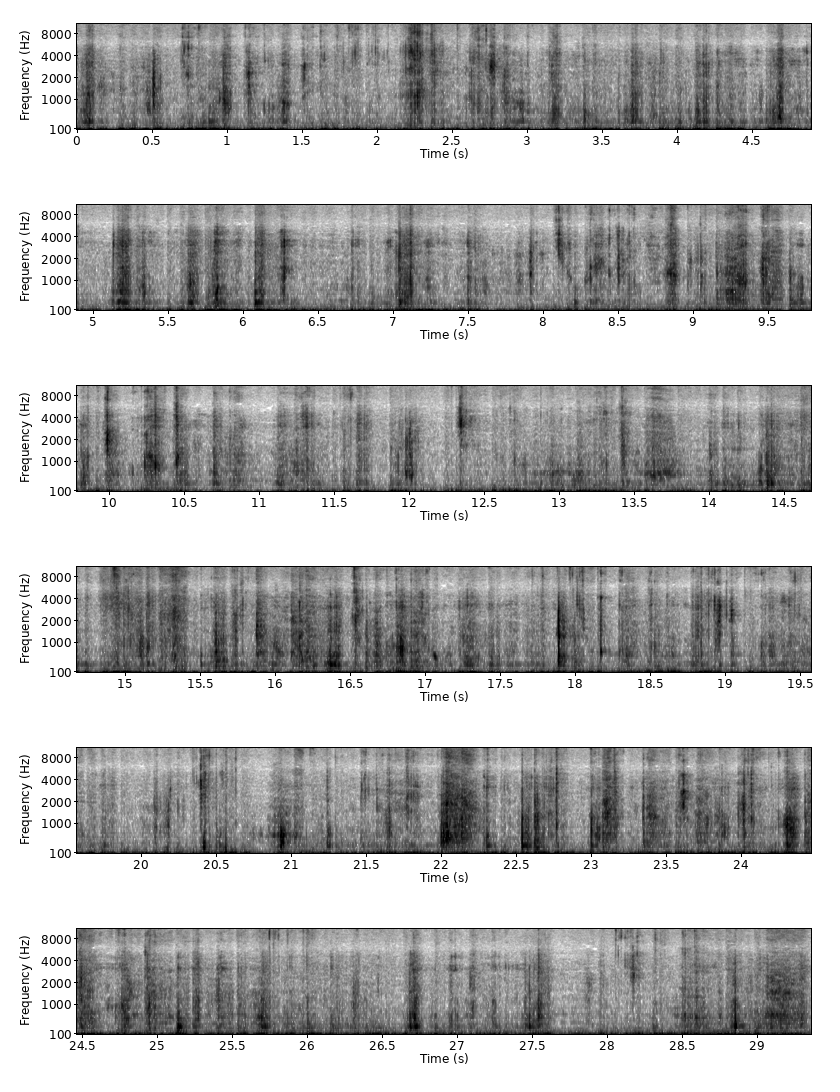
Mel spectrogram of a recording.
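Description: Close-miked chewing: irregular crunching and wet mouth clicks of a person eating a mouthful of rice with raw leunca berries and green chili.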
